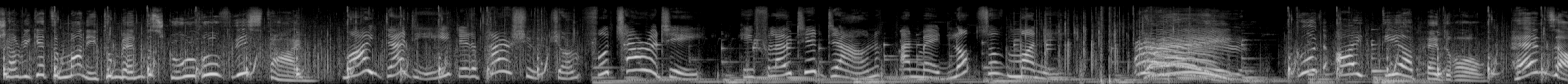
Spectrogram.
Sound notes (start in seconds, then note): 10.2 crowd applauding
